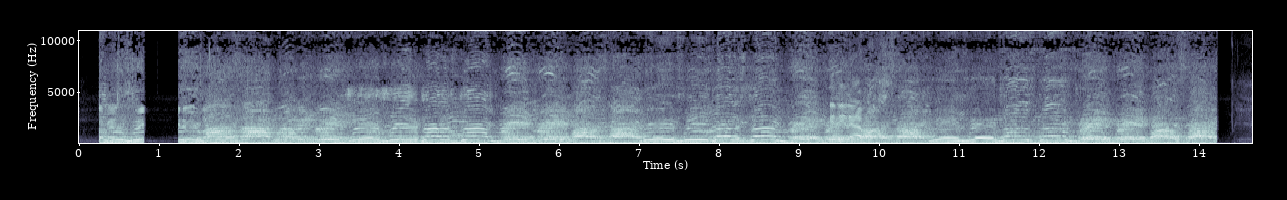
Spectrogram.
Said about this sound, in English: this place has thousands of people. Oh, they're thrilled, having a good old time.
